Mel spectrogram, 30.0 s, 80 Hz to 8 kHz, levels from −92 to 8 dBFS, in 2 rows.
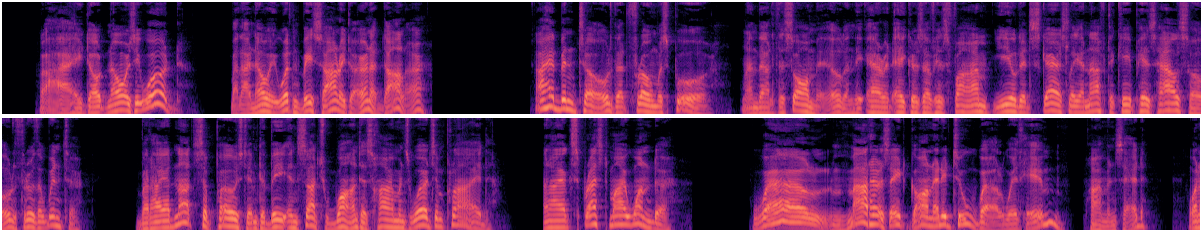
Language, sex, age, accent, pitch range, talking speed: English, male, 60-79, American, 105-150 Hz, 155 wpm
